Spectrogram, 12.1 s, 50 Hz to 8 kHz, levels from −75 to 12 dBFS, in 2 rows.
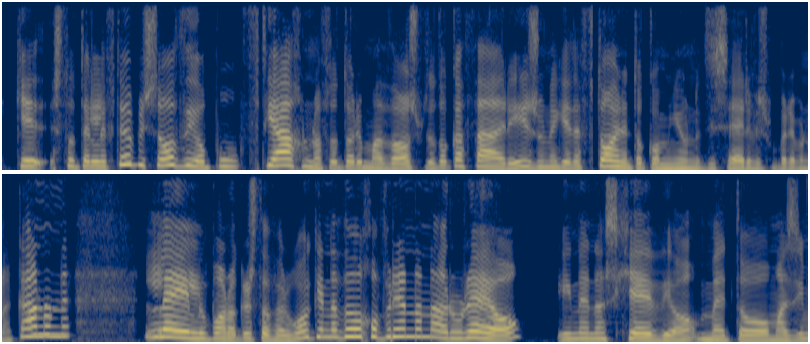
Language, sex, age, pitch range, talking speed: Greek, female, 30-49, 205-295 Hz, 180 wpm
